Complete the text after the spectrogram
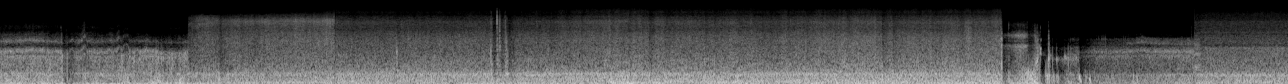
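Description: A paddle splashes and digs into rushing water.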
